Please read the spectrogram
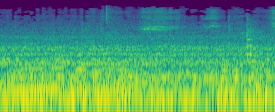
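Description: A utensil stirring and scooping cooked pancit canton noodles in a metal pot, with a few short scrapes and a tap on the pot near the end, over a steady low hum.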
